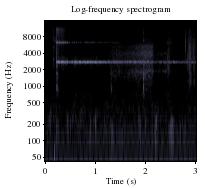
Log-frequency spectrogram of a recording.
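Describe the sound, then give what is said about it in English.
A single meditation bell is struck once to begin a short meditation, its clear high tone ringing out and lingering steadily for several seconds as it slowly fades, with faint soft bumps in the background. “And uh, Let's set the bell be an invitation to begin.”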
